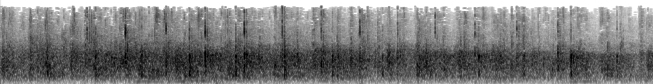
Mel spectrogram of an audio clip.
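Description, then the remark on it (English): A crowd gives thanks applause to the person who chooses the songs. It claps steadily for about five seconds, many hands in a dense, even patter at a fairly constant volume, with no voices on top. “So let's just give Thanksgiving claps for Mark.”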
